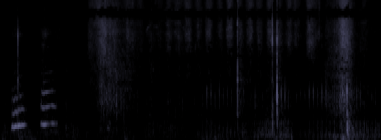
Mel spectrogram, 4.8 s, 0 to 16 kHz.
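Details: Maroshiro, a rescued cat taken in during 2014 and now head of the household, seeking affection like a kitten again in a private upstairs room; two short rising meows at the start, then quiet rustling and soft thumps.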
